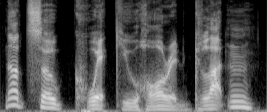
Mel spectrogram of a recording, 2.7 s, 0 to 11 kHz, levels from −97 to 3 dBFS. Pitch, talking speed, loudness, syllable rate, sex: 115 Hz, 135 wpm, -19 LUFS, 3.4 syllables/s, male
